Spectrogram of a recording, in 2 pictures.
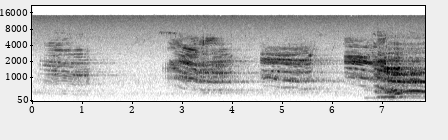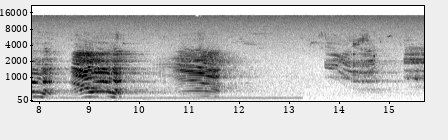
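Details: A rutting red deer hart in a German forest in Mecklenburg-Vorpommern, late September: a series of loud, groaning roars with swooping, wavering harmonics, several short bursts building to stronger bellows mid-sequence, then fading, with a faint steady hum beneath.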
